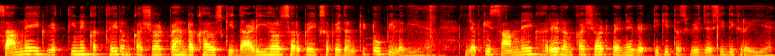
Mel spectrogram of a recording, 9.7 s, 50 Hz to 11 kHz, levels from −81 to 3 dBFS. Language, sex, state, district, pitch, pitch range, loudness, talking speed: Hindi, male, Chhattisgarh, Sukma, 150 Hz, 140-165 Hz, -20 LUFS, 225 wpm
